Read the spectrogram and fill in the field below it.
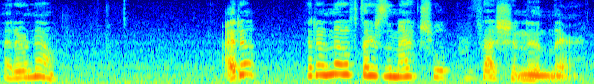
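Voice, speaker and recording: A young woman, a doctoral candidate, talking casually in an interview, chatty and self-deprecating with many fillers, seated in a dark studio. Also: high-pitched, very animated, fairly quick, gravelly, slight background noise. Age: young adult.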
